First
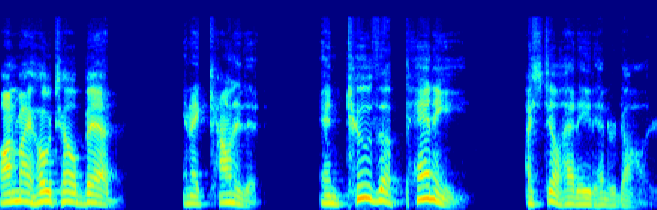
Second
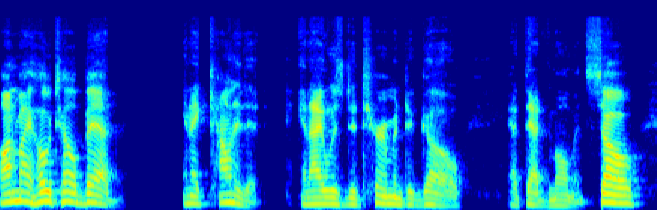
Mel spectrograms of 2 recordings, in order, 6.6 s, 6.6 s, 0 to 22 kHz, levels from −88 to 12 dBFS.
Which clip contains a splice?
second; 2 cuts; at 2.9 s, 5.5 s

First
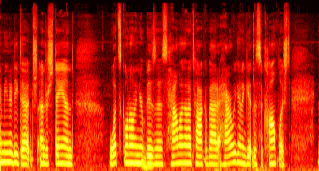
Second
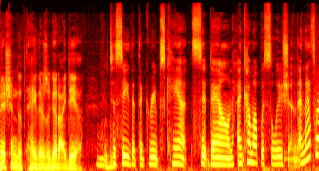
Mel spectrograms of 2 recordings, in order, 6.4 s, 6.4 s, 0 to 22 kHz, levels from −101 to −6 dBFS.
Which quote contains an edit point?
second; 2 cuts; at 2.1 s, 4.6 s

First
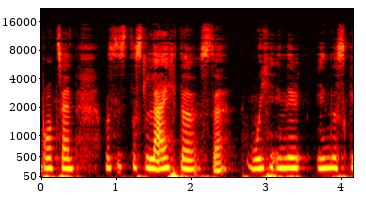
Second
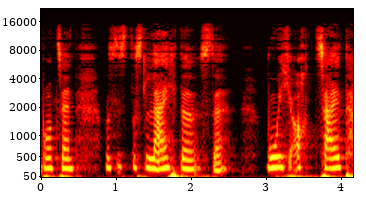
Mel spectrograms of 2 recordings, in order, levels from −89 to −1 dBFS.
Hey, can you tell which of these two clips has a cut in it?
first; 1 cut; at 2.7 s

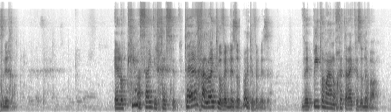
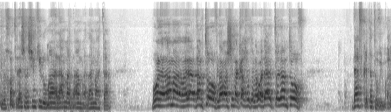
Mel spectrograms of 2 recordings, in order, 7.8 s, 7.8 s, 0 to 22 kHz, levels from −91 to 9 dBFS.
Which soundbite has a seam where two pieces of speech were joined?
first; 2 cuts; at 3.6 s, 4.8 s

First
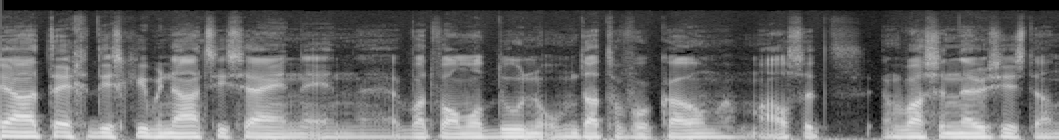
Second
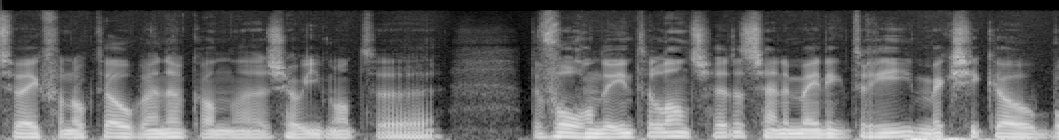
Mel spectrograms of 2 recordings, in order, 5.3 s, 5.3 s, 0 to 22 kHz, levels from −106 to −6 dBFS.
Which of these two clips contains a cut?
first; 1 cut; at 2.7 s

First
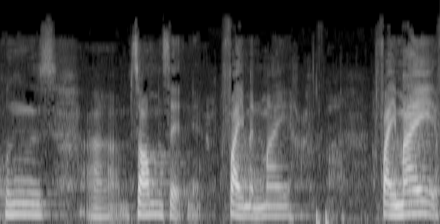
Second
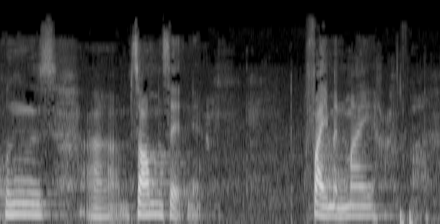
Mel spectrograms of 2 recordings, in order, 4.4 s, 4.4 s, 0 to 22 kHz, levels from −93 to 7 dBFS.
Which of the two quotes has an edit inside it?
first; 1 cut; at 2.2 s

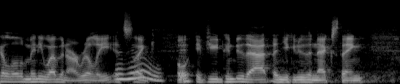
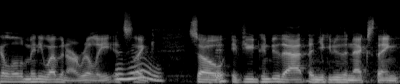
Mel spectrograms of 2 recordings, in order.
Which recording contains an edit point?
first; 1 cut; at 1.8 s

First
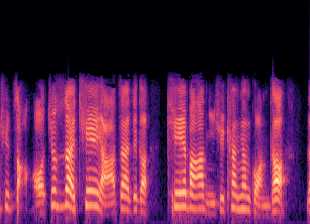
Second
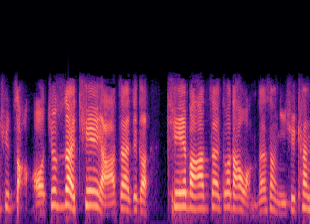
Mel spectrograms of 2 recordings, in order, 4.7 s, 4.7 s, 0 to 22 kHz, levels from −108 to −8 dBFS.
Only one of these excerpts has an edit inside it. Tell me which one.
first; 1 cut; at 3.1 s

